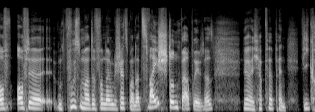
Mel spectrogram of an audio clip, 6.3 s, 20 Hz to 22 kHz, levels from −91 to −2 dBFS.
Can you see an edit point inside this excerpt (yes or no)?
yes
